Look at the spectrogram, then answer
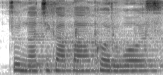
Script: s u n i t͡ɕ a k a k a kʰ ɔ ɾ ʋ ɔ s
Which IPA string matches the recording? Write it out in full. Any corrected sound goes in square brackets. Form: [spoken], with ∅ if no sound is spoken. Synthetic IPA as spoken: [t͡s] u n [a] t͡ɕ [i] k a [p] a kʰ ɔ ɾ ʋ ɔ s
